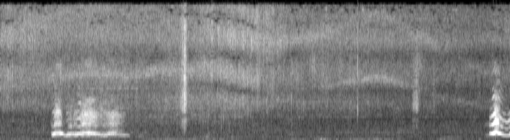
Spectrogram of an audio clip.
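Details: At her first lure coursing gallop, the whippet Liloo lets out a short, quavering high-pitched whine, then starts another at the end, against quiet outdoor background noise and faint voices.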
